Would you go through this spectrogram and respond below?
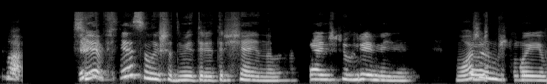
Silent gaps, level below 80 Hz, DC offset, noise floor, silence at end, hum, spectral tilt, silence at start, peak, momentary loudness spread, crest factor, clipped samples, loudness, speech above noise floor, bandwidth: none; -60 dBFS; under 0.1%; -76 dBFS; 0 s; none; -5.5 dB/octave; 0.05 s; 0 dBFS; 8 LU; 14 dB; under 0.1%; -15 LUFS; 62 dB; 12.5 kHz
